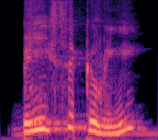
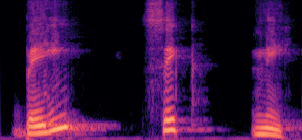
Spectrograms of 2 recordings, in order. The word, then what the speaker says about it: basically: বেসিক্যালি আমরা এটারে বলি বেসিক্যালি, বাট এটার উচ্চারণটা হয় বেসিকলি।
